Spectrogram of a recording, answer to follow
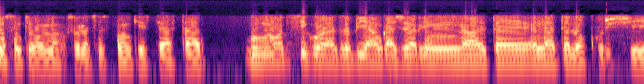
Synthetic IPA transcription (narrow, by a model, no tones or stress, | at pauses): usunt̪emɨnmaksuɾəsəspunkʲe̞st̪iaast̪a | ɨnmo̞d̪siɡurart̪̬ɾe̞buiaŋɡaʒəɾʲɨnalt̪eɨnalt̪e̞lo̞kurʲʃi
